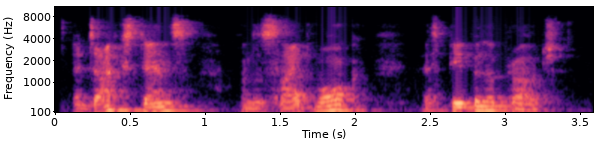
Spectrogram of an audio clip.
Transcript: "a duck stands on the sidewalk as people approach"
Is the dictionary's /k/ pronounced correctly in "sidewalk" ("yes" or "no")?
yes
